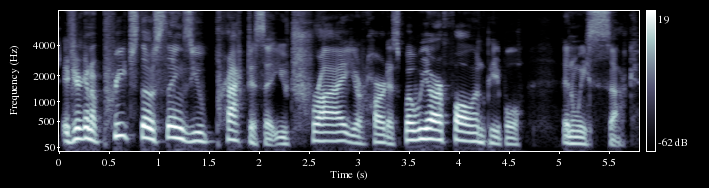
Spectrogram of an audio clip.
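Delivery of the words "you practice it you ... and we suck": normal talking voice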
